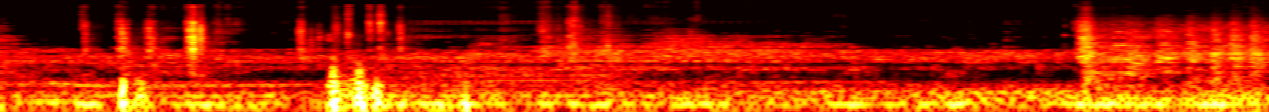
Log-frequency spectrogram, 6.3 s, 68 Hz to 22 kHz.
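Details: LS-swapped vehicle just finished at muffler shop, exhaust fully connected: starter cranks briefly, V8 catches and settles into steady, even low rumble with no knocks or misses; healthy idle.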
